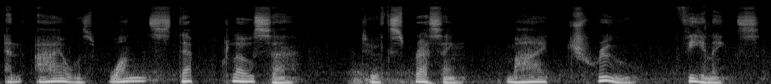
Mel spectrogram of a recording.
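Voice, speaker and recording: A man playing a gentle but obsessive, possessive dating-sim character in an intimate roleplay monologue, with soft breathy delivery and lingering pauses. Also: lowish voice, expressive, a little hiss or hum. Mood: tender, smitten.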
